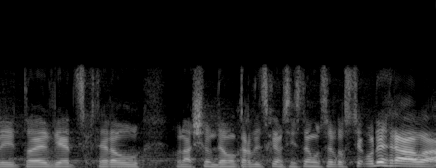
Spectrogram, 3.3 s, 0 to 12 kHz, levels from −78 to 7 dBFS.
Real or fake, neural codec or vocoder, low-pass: real; none; 7.2 kHz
